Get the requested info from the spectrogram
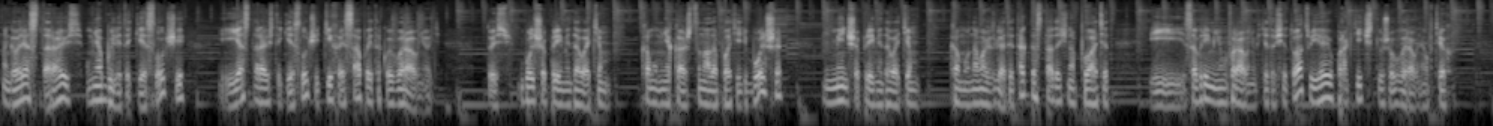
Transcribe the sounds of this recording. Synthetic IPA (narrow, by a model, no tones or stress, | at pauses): e̥snəɡəvɐɾʲast̪ɐɾajʊsʲʊmʲɪnʲabɨlʲɪt̪ɐkʲijəslˠut͡ɕɪɪ | ḭjast̪ɐɾajʉsʲt̪ɐkʲijəslˠut͡ɕɪɪtʲixə̰jsa̰pəɪt̪ɐko̞jvɨɾa̰vnʲɪ̰və̰tʲt̪o̞̰ɪsʲtʲbo̞lʲʂɨpɾʲemʲɪd̪ɐvat̚ʲːe̞m | kɐmumnʲe̞kaʐɨt̪sənad̪əplˠɐtʲitʲbo̞lʲʂɨ | mʲenʲʂɨpɾʲemʲɪd̪ɐvat̚ʲːe̞m | kɐmunɐmo̞jvzɡlʲat̪ɨt̪aɡ̚d̪ɐst̪a̰t̪ət͡ɕnəplˠatʲɪt̪ | isɐvɾʲemʲɪnʲɪmvɨɾavnʲɪvətʲɛt̪ʊsʲɪt̪ʊat̪sɨjʊjaɪjopɾʔɐ̰ktʲit͡ɕɪ̥skʲɪʊʐɛvɨɾəvnʲɪ̰lˠftʲe̞x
